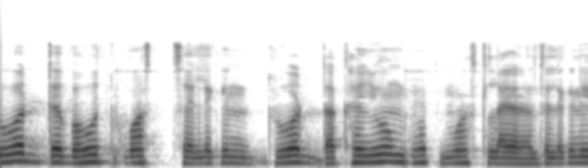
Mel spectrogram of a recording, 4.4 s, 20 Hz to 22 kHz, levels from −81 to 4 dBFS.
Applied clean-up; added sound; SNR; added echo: neural mask model DeepFilterNet 3.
